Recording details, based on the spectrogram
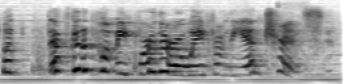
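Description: A woman's voice: extremely high pitch, fast, a bit bright, lo-fi sound, faint music behind. A woman playing an indignant, principled superheroine, emphatic and confrontational, in an audio drama. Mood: alarmed.

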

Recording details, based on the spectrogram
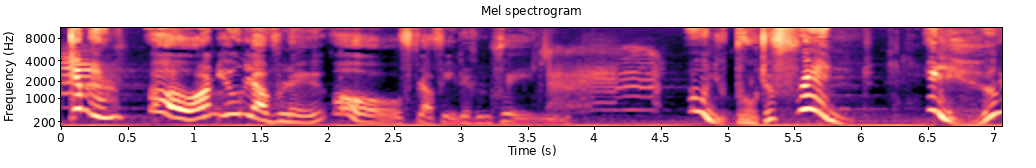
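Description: A woman's voice: fairly high pitch, huge pitch swings, a little slow, creaky, mellow, exaggerated voice. A British actress playing an exasperated, frightened, foul-mouthed woman alone in an audio drama, emotional and talking to herself. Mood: cooing.

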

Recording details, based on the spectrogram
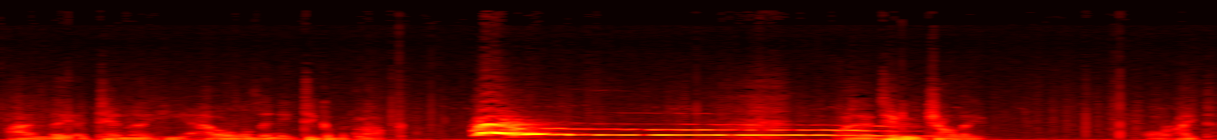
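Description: An actor playing a shrewd, well-spoken gentleman adventurer in an old-time radio serial, clipped and giving orders with old-fashioned slang. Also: medium pitch, very animated, normal speed. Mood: urgent, conspiratorial. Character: shrewd, commanding gentleman adventurer, brisk male leader. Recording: muffled, noisy old radio recording.

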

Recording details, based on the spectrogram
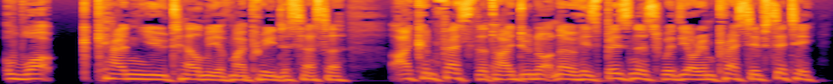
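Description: Young male thief leader played by an actor, medium pitch, husky, careful, polite, fantasy audio drama, dry sound. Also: fairly even intonation, quick pace, a little mellow, no echo, lightly acted. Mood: polite, hesitant. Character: nervous young guildmaster thief, polite and guarded.

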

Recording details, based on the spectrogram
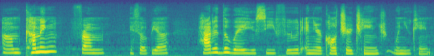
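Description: Mellow-voiced young woman interviewer. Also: on the high side, steady tone, unhurried. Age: young adult. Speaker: youth interviewer. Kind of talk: scripted interview questions and narration.

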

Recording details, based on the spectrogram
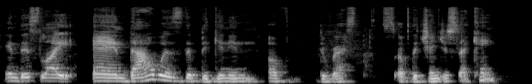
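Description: Husky-voiced woman telling lively stories. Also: measured pace. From Nigeria. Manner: animated, acts out quoted dialogue with big pitch jumps. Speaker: podcast guest. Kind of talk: casual interview storytelling.

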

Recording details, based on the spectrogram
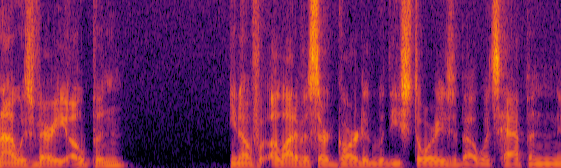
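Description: Man, from Portugal, middle-aged, low voice, earnest candid storyteller. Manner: earnest, animated, quotes others in dialogue. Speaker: guest, retired command sergeant major.

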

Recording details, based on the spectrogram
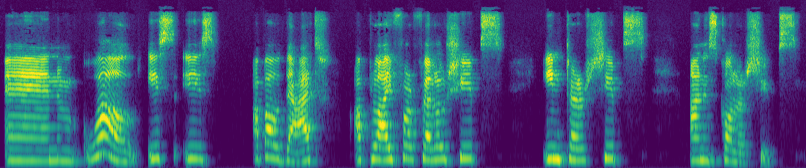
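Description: A woman with a non-native English accent, speaking as a panelist and giving earnest, measured advice. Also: high voice, fairly even intonation, sharp tone. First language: not English.

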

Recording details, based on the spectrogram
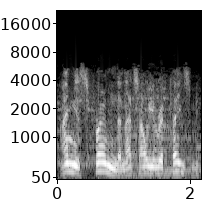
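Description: An actor playing a suspicious, controlling gang boss with tough, slangy talk in 1950s radio drama style. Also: male voice, a little high, lively intonation, normal speed, over music, lightly acted. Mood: scheming, menacing. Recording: noisy, muffled old radio broadcast.

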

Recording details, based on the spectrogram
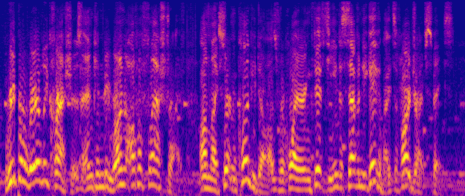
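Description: A man reading a rapid-fire, lively advertising spiel. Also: high-pitched. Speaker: guest ad reader. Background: music bed under the read.

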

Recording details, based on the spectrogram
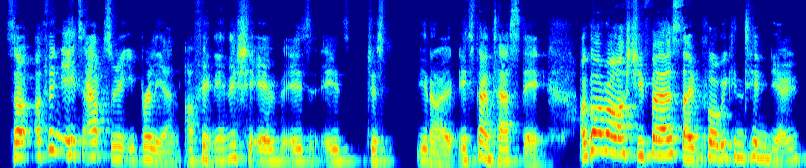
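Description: A woman hosting a podcast, asking questions in a measured, encouraging way. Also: mid-range voice, animated, fairly bright tone. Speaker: podcast host. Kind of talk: podcast interview.

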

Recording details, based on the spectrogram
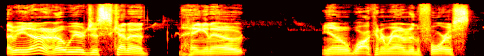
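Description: A man's voice: medium pitch, a little fast, fairly bright tone, voice pushed down, close to an everyday voice. A man playing a hesitant, easygoing sixteen-year-old village boy in a tabletop game, stammering politely through his words. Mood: sheepish, casual.

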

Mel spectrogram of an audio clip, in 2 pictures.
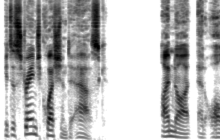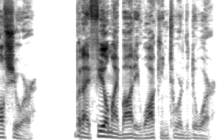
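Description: A man's voice: deep voice, very animated, normal speed, pushed and bright, no room sound, exaggerated voice. A man playing a conflicted, career-driven man in an audio drama, narrating his own thoughts in an earnest, reflective way. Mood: wistful, reflective. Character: Joseph, a conflicted, career-driven man holding back emotion. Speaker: narrator and lead actor. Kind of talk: introspective first-person audio drama narration.

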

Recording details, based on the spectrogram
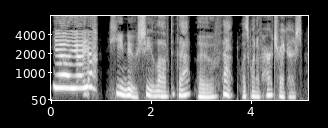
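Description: A woman narrating a scripted erotic story in an intimate, deliberate manner with drawn-out phrasing. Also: lowish voice, lively intonation, darkish tone, breathy edge, dry recording, clean studio sound.

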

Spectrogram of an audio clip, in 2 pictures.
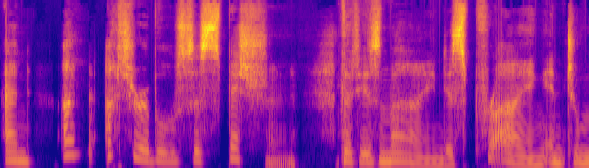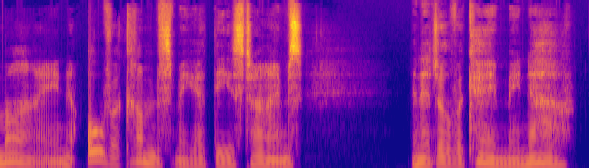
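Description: A woman reading literary fiction as an audiobook narrator, with measured, theatrical delivery. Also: rumbling low, sing-song, warm tone, no echo, clean studio sound. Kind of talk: dramatic literary narration, first-person diary.

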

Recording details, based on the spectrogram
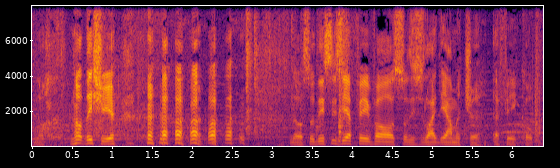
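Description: A man's voice: medium pitch, normal speed, slight background noise. A man giving casual, friendly-paced explanations outdoors at a football ground.

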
